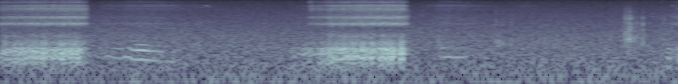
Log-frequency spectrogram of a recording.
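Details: Aki, an American Beagle, snoring: two rough, vibrating snores about three seconds apart, with soft whistling exhales between them and a small tap near the end.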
